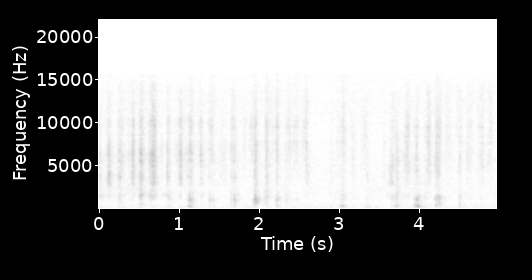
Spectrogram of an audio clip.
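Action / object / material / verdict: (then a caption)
scrape / scratch-art paper sheet with wooden stylus / coated paper / none. A pointed wooden stylus scratches lines into the coating of a thin black-coated scratch-art card lying flat on a table, held down by one hand. Quiet, dry, bright scratching strokes come in a quick, uneven series of about three to four per second, each short and raspy with no ring.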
